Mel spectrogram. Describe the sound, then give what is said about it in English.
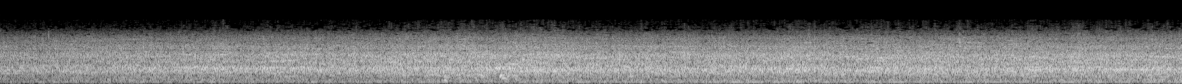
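A large baseball stadium crowd at a Brooklyn versus New York Yankees game cheers and roars continuously, a dense, loud wall of voices that holds steady for the whole stretch with no single voice standing out. “Crowd that was very quiet a few moments ago is really starting to whip it up now.”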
